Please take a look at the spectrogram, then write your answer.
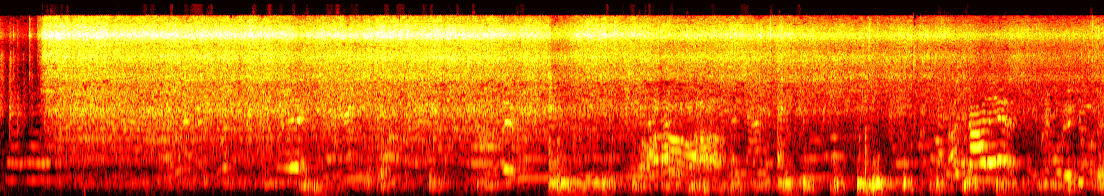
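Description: Onions drop into hot oil in a pan and set off a hissing, steamy sizzle, while several people talk loudly over it close by.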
